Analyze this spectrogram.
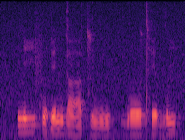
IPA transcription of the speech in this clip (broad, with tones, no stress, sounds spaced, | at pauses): l iː˦ f ʊ˨ ɗ e˦ n ɡ aː˨ t͡s uː˨ | ɡ͡b oː˨ tʰ e˨ ɡʷ i˦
